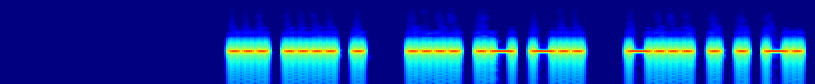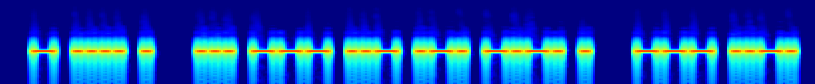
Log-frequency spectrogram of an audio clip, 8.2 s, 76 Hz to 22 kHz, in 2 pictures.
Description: Morse code, heard as a keyed tone, about 34 wpm, 700 Hz. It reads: SHE HAD BEEN THE SOURCE OF
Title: Sentences from Top 1200 Words 35wpm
